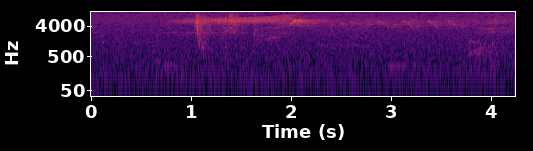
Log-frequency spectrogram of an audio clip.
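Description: Faint outdoor river ambience near silence, with two soft clicks about a second apart and then a short run of faint, high, falling chirps like small birds calling.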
